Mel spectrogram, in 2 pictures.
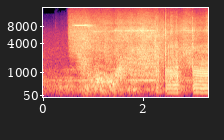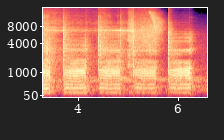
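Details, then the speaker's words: Fronius robotic MIG welder: long hissing weld run, then short buzzing bursts with quiet gaps; vertical-down and horizontal joints are programmed with different speed, wire feed rate and amperage, horizontal taking more heat, so they sound different; welder and arm working normally. "So you can actually hear the sound difference. So the vertical down is programmed at a different speed and a different feed rate than or temperature, right? Like different amperage than the horizontal."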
